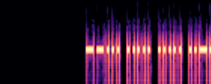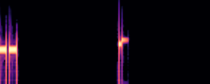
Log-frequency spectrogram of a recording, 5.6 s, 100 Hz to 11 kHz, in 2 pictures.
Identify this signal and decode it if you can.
Morse code, heard as a keyed tone, about 34 wpm, 700 Hz. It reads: 7552
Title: Common Cut Numbers - 4-Digit 35wpm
